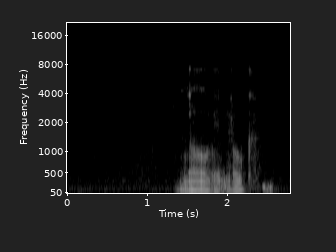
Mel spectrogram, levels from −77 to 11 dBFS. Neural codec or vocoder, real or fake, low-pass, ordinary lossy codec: codec, 24 kHz, 0.9 kbps, WavTokenizer, medium speech release version 1; fake; 7.2 kHz; none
